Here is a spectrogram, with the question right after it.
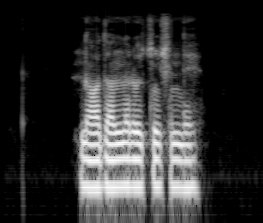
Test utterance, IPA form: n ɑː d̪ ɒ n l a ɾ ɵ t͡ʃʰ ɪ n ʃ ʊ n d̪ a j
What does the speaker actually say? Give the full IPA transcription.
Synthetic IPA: n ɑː d̪ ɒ n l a ɾ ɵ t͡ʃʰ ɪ n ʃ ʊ n d̪ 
